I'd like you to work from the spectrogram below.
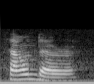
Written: sounder

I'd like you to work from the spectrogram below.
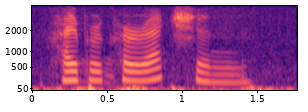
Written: hypercorrection

